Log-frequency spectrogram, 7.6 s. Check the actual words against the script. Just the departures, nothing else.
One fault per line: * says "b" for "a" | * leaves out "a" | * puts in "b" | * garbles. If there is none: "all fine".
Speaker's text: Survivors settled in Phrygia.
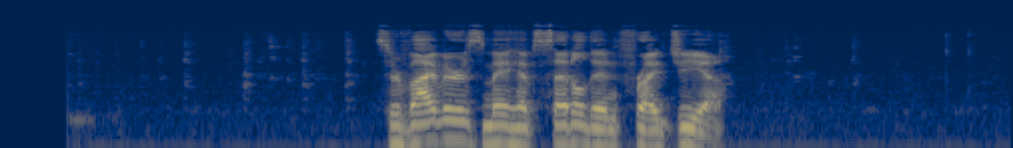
* puts in "may have"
